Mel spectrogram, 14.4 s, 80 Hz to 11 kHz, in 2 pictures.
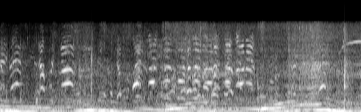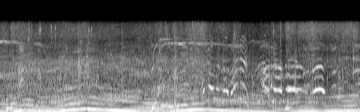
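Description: Stock 1998 Suzuki Vitara 1.6 EFI's four-cylinder engine driven hard off-road, revving up and easing off again and again, its pitch rising and falling every second or two. Spectators' voices are heard over it.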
